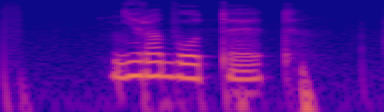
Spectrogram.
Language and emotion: Russian, neutral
